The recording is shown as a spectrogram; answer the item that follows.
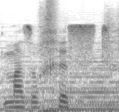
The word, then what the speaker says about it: Masochist: And it is in German you would pronounce it mazohist.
